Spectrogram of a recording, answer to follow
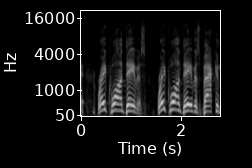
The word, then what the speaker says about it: Raekwon: was like that's not how you say it Raekwon Davis Raekwon Davis back in 2020 was a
